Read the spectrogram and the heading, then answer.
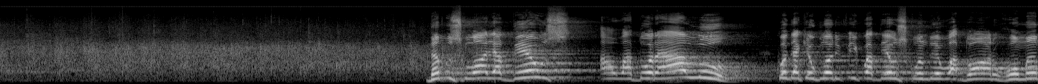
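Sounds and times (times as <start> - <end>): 
audience applauding loudly: 0.0 - 5.0
speech: 4.2 - 10.3.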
